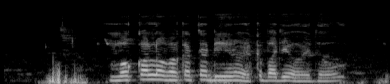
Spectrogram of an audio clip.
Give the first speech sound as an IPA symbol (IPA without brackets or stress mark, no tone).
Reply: m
